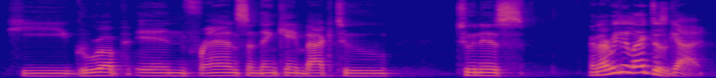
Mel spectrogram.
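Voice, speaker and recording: A man's voice: mid-range voice, slow, darkish tone. Earnest man telling a coaching story. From Belgium. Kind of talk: storytelling monologue.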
